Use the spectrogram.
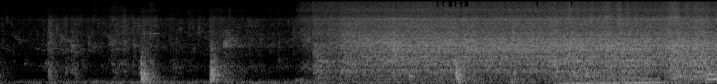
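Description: Sprayer misting water and Nu-Calgon Tri-Cleaner 2X onto coils, with a few sharp clicks and short bursts, then a continuous loud hiss of spray from about three seconds on.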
